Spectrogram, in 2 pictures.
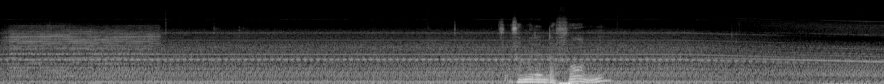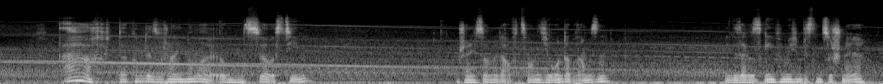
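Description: Train wheels clatter along the rails.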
